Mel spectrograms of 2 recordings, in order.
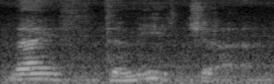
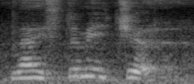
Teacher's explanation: This T and Y sound often gets a ch.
